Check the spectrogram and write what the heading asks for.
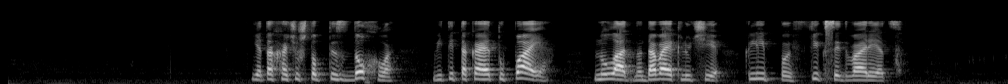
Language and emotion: Russian, angry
